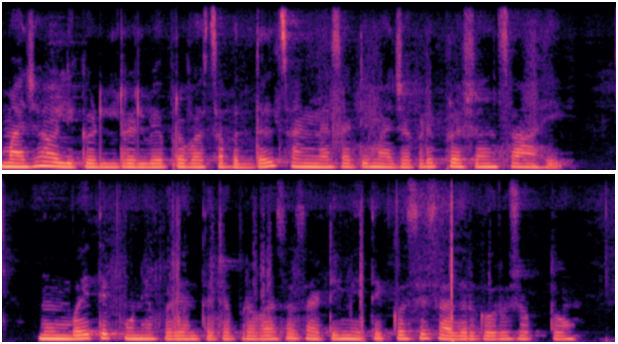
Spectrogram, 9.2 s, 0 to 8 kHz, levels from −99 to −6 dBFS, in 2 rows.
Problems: constant background noise, echo, low volume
